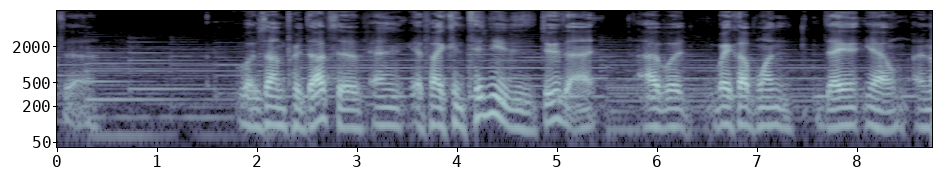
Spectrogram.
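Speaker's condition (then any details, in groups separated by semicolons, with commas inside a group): Tardive dyskinesia; involuntary mouth and face movements, antipsychotic medication cause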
